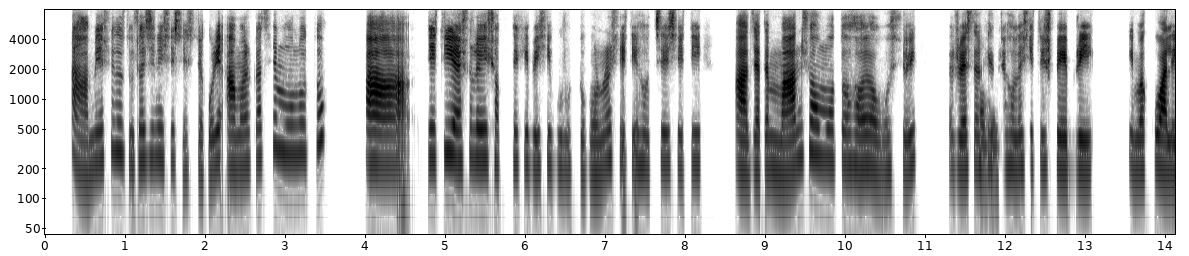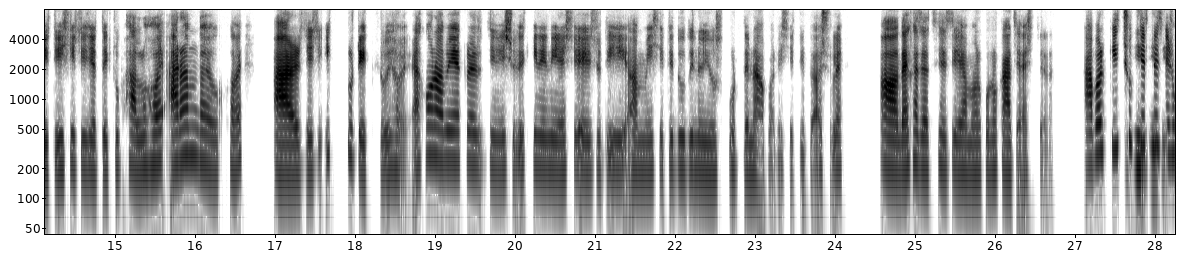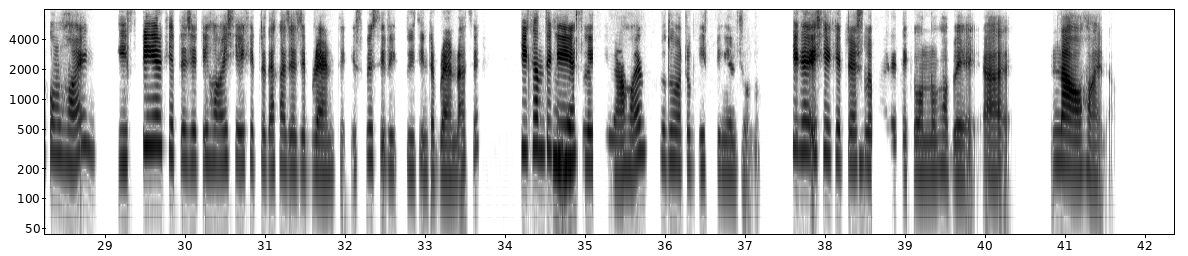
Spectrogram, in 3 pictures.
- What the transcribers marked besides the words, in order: "একটু" said as "ইক্টু"; in English: "গিফটিং"; in English: "গিফটিং"
- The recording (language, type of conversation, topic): Bengali, advice, বাজেট সীমায় মানসম্মত কেনাকাটা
